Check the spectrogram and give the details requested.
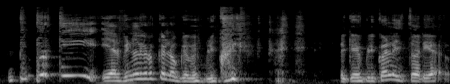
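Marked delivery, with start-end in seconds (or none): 0.1-1.0 very high strained bien por ti; strained fake congrats. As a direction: squeak out a brave fake congratulation.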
